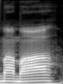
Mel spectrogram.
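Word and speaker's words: mamá: remind our listeners that the accents on the last syllable of Papa and Mama mm-hmm we don't want anyone out there to say Papa or mama because that's not the right way to pronounce it right yes now on the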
